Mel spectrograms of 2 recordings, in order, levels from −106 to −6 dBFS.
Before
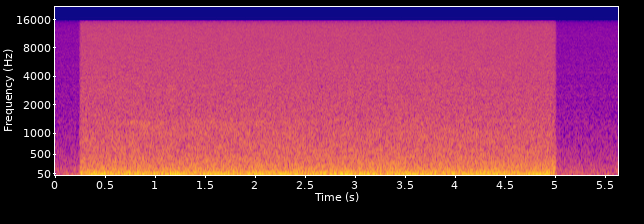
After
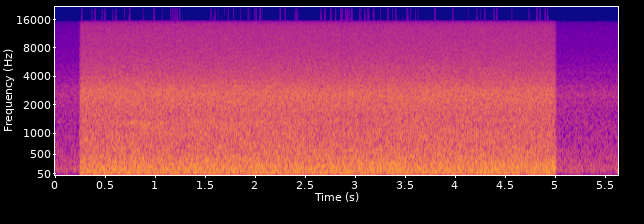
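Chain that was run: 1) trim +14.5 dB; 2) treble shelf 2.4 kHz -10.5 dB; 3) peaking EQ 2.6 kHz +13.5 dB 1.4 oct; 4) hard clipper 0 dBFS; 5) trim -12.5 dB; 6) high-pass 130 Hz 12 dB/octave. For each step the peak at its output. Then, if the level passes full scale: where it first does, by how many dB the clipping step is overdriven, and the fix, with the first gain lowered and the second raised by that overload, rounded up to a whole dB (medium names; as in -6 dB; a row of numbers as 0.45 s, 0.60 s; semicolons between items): +5.5 dBFS, +4.5 dBFS, +5.0 dBFS, 0.0 dBFS, -12.5 dBFS, -16.0 dBFS; step 1, 5.0 dB; step 1 +9.5 dB, step 5 -7.5 dB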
